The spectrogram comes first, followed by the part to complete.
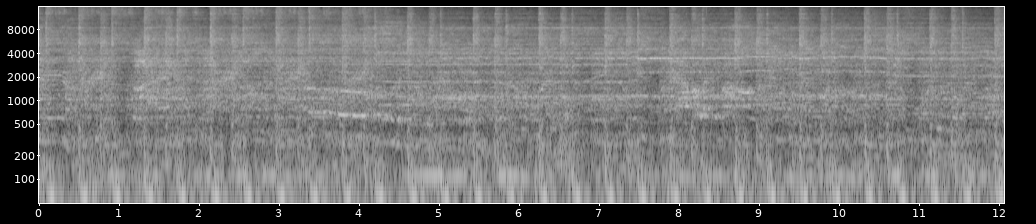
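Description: A live metal band playing loud through a concert sound system, with a steady, heavy drum and bass beat. The crowd is heard faintly under it.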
